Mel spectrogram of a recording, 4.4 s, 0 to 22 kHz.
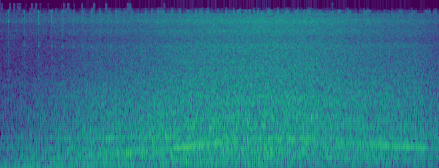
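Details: BMW M60/M62 V8 (E31–E39 535i/540i/740i) cold start after sitting over a year: loud rushing roar swelling over the engine and staying high, the noise of a failed viscous fan clutch that stays engaged when cold.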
